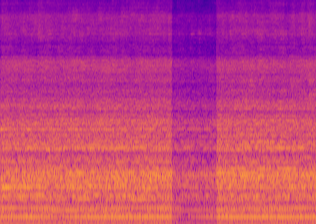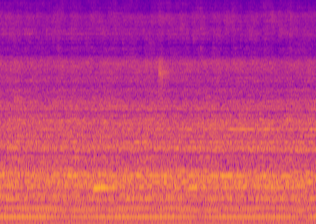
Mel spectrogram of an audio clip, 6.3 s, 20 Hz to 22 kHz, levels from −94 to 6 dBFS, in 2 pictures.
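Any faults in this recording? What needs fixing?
A sudden gain jump drops the audio and its background noise together by about 9 dB from 1.71 s to 2.16 s, likely from a digital gain change applied without a ramp. Fix it by ramping every gain change over a few milliseconds instead of switching it between samples.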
